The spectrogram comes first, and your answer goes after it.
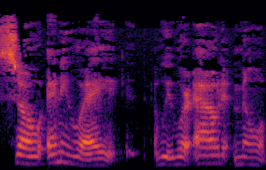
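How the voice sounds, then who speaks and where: This woman has a New York accent. She speaks at a fairly slow pace. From New York, Brooklyn. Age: 80s+. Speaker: interviewee recalling her life. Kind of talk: oral history interview.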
